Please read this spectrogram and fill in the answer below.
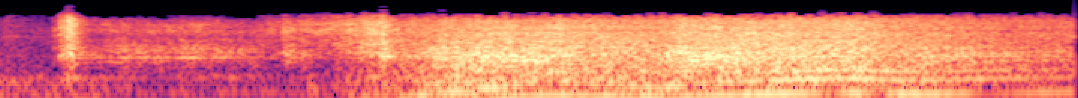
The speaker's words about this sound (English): Oh, listen to that motor. Is that power or isn't it? That's power, I guess.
